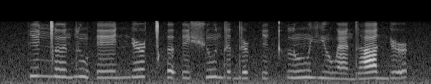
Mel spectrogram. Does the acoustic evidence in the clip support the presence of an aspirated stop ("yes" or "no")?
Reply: yes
